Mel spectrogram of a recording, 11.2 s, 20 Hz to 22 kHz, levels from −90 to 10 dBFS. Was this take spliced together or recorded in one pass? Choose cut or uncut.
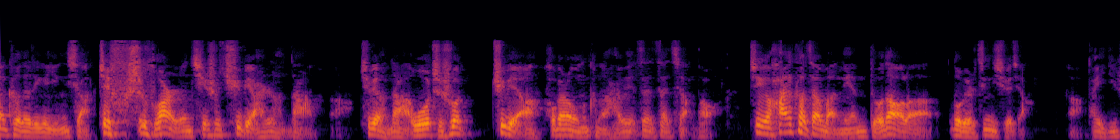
cut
